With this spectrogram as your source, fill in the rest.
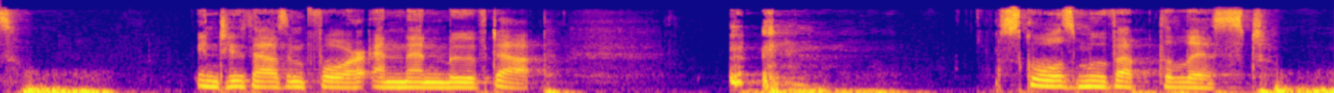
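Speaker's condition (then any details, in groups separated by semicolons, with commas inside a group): No condition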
